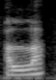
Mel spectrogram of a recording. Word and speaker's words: Allah: up our Muslims believe in their God called ala alia am i pronouncing that right it's actually pronounced Allah oh my goodness I am so sorry I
